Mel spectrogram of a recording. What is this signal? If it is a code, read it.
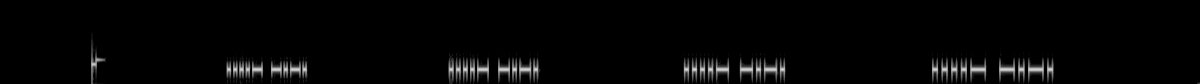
Morse code, heard as a keyed tone, about 34 wpm, 700 Hz. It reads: 4C 4C 4C 4C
